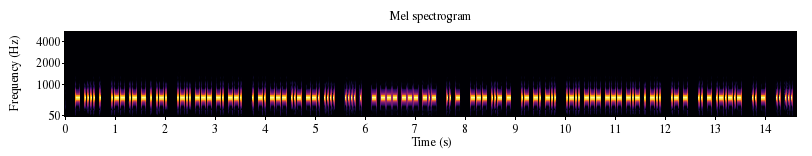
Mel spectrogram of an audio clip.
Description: Morse code, heard as a keyed tone, about 40 wpm, 600 Hz. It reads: THE WATER LONG ENOUGH HE TOOK IT OUT AND LOOKED AT IT. IT IS
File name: the old man and the sea 2 40wpm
